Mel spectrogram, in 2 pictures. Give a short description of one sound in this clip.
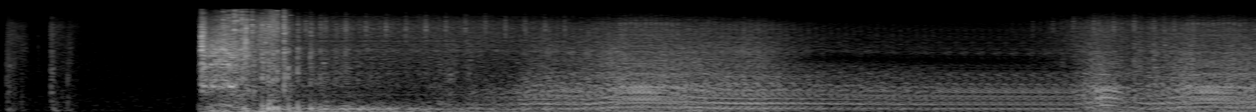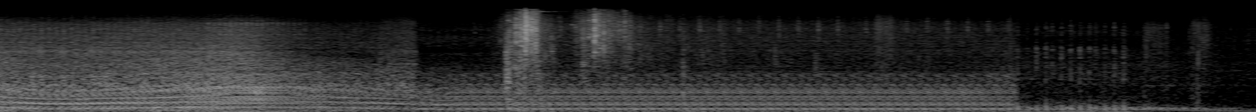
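A car engine starts and hums, rising and falling in pitch.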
